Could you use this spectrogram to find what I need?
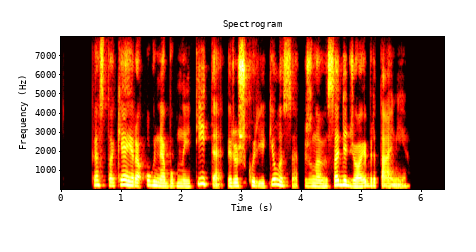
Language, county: Lithuanian, Telšiai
